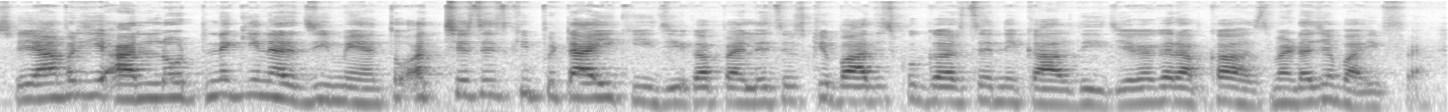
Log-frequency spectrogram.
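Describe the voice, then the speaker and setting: A woman's voice: medium pitch, fairly even intonation, brisk, hardly any pauses. A woman giving a tarot reading to her viewers, blunt and emphatic, scolding the absent partner and calling the listener "bhai" and "darling". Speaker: tarot reader.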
